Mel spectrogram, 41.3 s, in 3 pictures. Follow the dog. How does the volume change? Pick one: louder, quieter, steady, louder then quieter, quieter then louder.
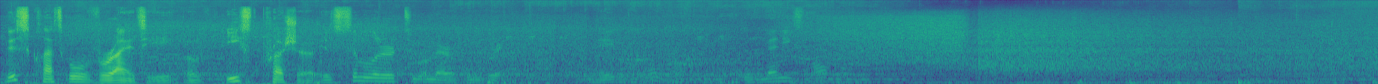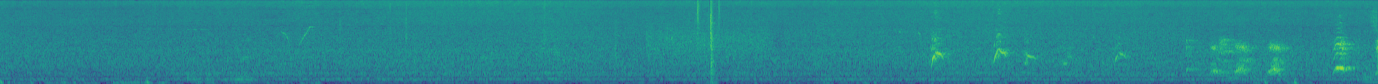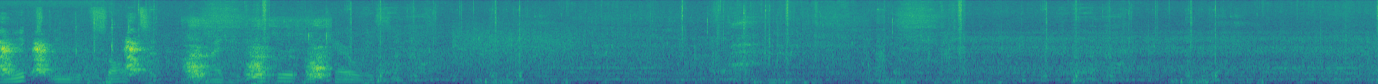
louder.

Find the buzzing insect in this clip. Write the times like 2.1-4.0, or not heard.
0.0-41.3.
